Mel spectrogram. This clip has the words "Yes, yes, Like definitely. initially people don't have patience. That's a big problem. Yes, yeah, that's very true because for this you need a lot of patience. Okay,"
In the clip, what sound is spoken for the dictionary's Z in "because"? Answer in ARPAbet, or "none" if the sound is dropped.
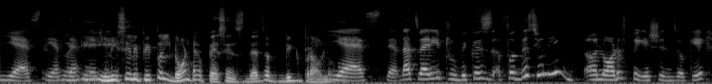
Z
